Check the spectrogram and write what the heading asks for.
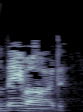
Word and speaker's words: Namad: So I will be here on January 18th to hear the online satsang with Daniel Namad, or Namad, I guess you're saying it with the long A, Daniel Namad.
